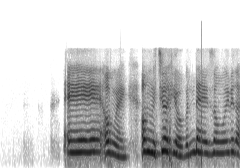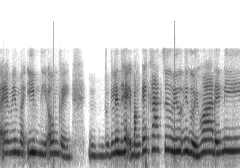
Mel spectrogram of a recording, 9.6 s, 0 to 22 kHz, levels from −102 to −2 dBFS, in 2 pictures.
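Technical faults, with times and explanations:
2.20 s to the end, DC step: the signal's zero line jumps at 2.20 s and stays offset for the rest of the clip, as happens when an input carrying a DC offset is switched in or a converter recalibrates mid-stream. The sudden shift of the whole waveform is heard as one low thump or click at that moment. The offset itself is inaudible, so the speech carries on at the same level and tone across the step and afterwards.
3.37 to 3.44 s and 7.70 to 7.75 s, VoIP packet loss concealed by the speech codec: packets went missing in transit, about 40 ms at the first spot and 20 ms at the second, which points to two lost 20 ms frames and then one. With nothing to decode, the Speex decoder, which otherwise has faint or no audible codec damage here, extended its last pitch and spectral shape while lowering the gain frame by frame. The speech smears into a fading buzzy or noisy tone, and it stays weak or distorted for tens of milliseconds after the packets resume.
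4.02 s, 5.86 s and 8.29 s, block of digital silence: at each point a short run of samples was replaced by zeros, most likely because the output buffer was not filled in time. The second gap, about 2.9 ms long, fits a 128-sample buffer, and the others last about 4.1 ms and 1.5 ms. The speech drops out and returns with no fade, and gaps this short are heard as a tick or dip rather than as silence.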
